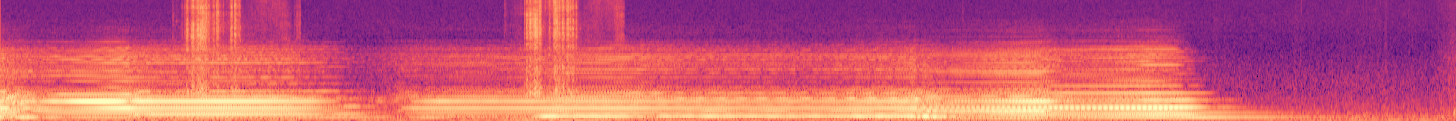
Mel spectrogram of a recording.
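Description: Solo cello playing slow, sustained notes, often two or more at once, changing pitch every few seconds and fading out about twelve seconds in. Two brief crisp noises sound over it, near two and five seconds in.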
